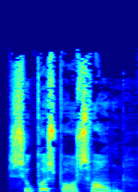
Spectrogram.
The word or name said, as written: supersportsvogn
